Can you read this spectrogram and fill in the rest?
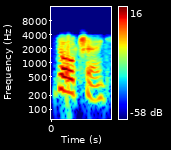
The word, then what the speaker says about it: Dolce: Merrill also has a friend, Dolce, is that how you pronounce it? – Dolce, yes.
